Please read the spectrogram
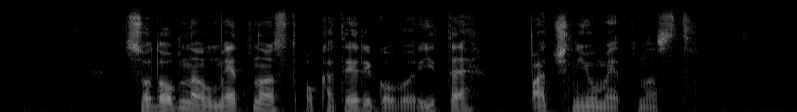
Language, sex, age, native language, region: Slovenian, male, 18-29, Slovenian, Drava region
